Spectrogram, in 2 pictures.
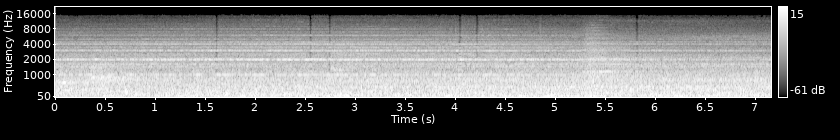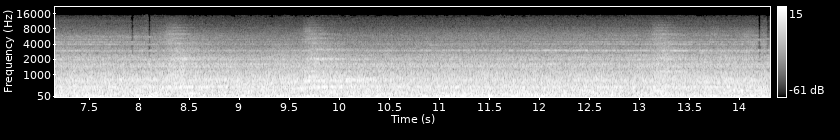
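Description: Electric multiple unit rolling slowly past along the platform: a steady rumble with a high, even electric whine, and a few faint clicks.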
